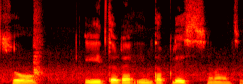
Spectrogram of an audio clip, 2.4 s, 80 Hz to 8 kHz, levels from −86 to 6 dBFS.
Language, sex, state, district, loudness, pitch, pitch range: Kannada, male, Karnataka, Shimoga, -22 LUFS, 120 Hz, 110-125 Hz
